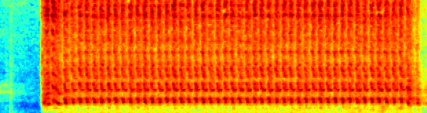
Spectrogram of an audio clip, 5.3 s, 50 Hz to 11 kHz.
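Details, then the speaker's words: Kawasaki ZZR1100 (ZX-11) after fitting an Ignitech standalone programmable ignition; cranks but will not start, steady fast starter whirr at about four compressions a second for five seconds with no firing, some choke applied. "Don't want to give it a bit more choke. No, that's fine. It's told us it's not going to run."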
